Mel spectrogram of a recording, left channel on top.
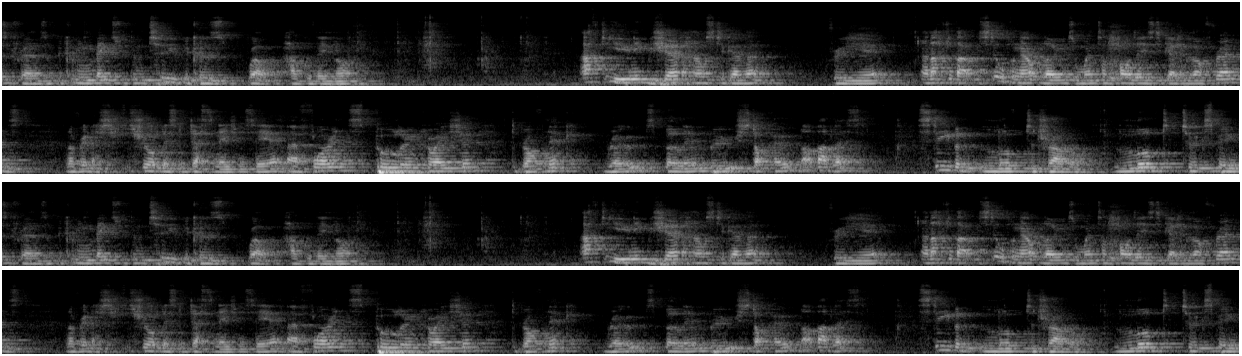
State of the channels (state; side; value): quieter; right; 3.2 dB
